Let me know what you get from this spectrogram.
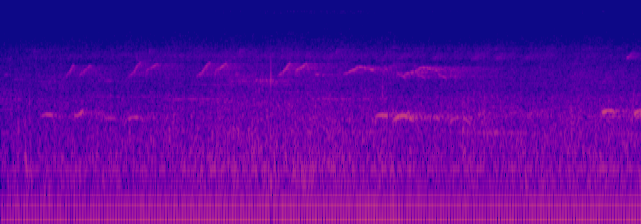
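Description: Jungle birds calling: quick rising chirps, often in pairs, high in pitch, mixed with lower arching calls, over a steady hiss and hum.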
